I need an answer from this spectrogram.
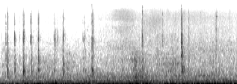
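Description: Rapid, irregular clicking of keystrokes on a computer keyboard as code is typed into an Excel spreadsheet during a finance lecture. Many quick taps run steadily over a low background hum, with no voices.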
